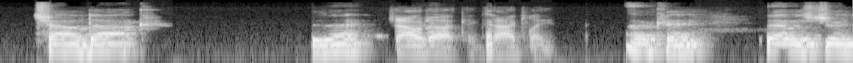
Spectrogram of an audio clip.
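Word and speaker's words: Châu Đốc: the actions you did I think it's PR pronounce Chow duck is that Chow duck exactly okay that was during the Ted offensive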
